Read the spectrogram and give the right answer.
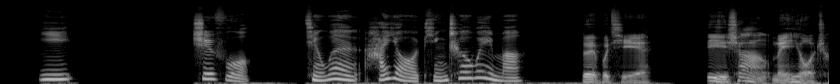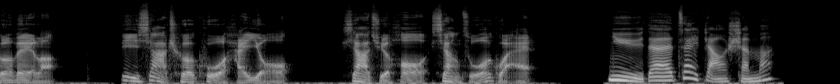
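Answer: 停车位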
